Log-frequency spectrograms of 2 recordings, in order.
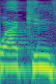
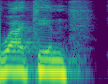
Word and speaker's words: Joaquin: based upon the trailer, and you know, and Whacking Phoenix. That's his name. Whacking. It's um spelled J O A Q U I N you know, but it's pronounced Joaquin Phoenix.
